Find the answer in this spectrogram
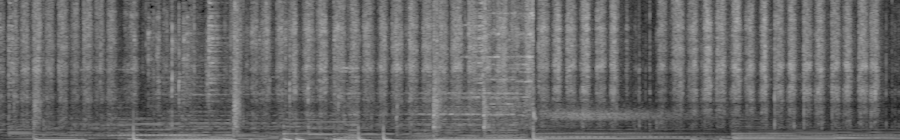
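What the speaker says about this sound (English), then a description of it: "I'm just going to give this some sanding around the edges" Steady rubbing and rasping as the edge of a model part is sanded by hand, in short repeated strokes, close up, with a few knocks and handling noises between passes.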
